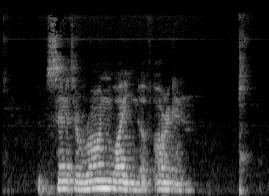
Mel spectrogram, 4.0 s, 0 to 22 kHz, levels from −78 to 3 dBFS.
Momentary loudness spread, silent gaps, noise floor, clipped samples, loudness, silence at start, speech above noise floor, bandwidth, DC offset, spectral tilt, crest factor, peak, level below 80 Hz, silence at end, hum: 23 LU; none; -57 dBFS; under 0.1%; -17 LUFS; 0.55 s; 41 dB; 16 kHz; under 0.1%; -7 dB/octave; 16 dB; -4 dBFS; -52 dBFS; 0.35 s; none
